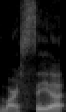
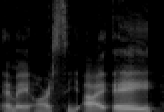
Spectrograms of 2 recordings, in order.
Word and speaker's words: Marcia: is spelled k-e-i-z-s and the first name is marcia m-a-r-c-i-a not marcia as i'm sometimes called i chose to leave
